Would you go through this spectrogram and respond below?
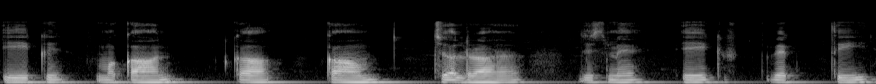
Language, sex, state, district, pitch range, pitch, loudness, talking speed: Hindi, male, Rajasthan, Jaipur, 100-105 Hz, 100 Hz, -20 LUFS, 75 wpm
